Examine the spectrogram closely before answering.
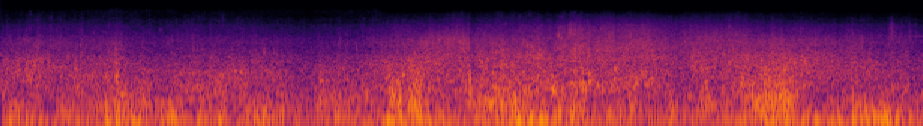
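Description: Wind buffeting the microphone over waves splashing against the side of a boat's hull, swelling louder through the middle of the stretch.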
